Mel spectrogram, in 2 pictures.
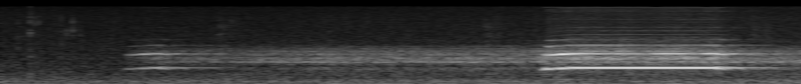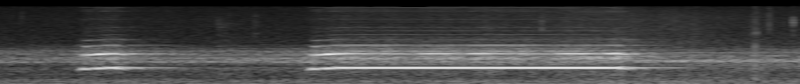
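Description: Steam-whistle sound from a model locomotive's DCC sound decoder: a brief toot, then a long blast, a short one and a longer one, over a faint steady background sound.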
